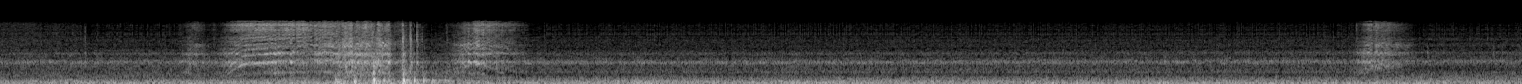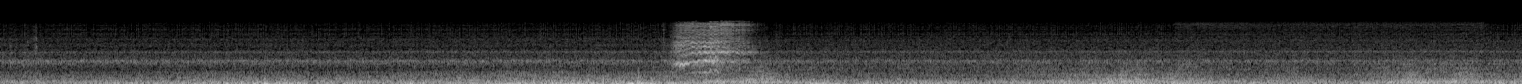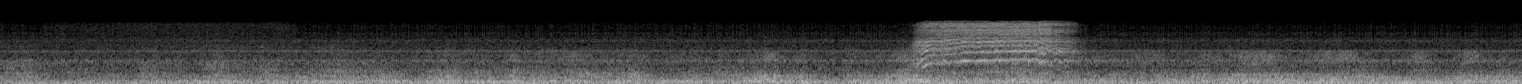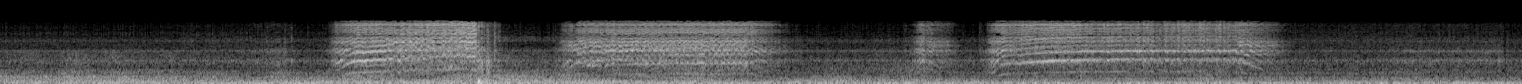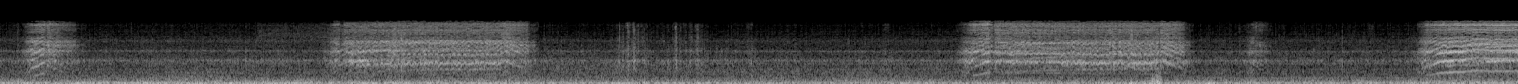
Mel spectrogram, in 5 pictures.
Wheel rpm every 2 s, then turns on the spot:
10, 110, 20, 0, 0, 0, 0, 0, 0, 0, 10, 20, 0, 0, 0, 0, 0, 0, 0, 30, 50, 0, 0, 0, 60, 90, 110, 20, 150, 30, 20, 0, 110, 30, 10, 90, 70, 50.
66-68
